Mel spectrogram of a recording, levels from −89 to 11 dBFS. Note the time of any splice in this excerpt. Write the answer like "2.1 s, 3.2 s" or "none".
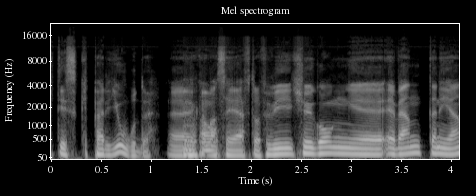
1.1 s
